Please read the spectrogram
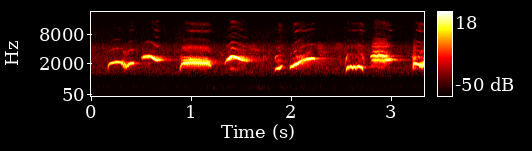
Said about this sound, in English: This bird song seems familiar, intriguing. It's the song of the Eurasian blackbird.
